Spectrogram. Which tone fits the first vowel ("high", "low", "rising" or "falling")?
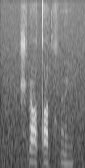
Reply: low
